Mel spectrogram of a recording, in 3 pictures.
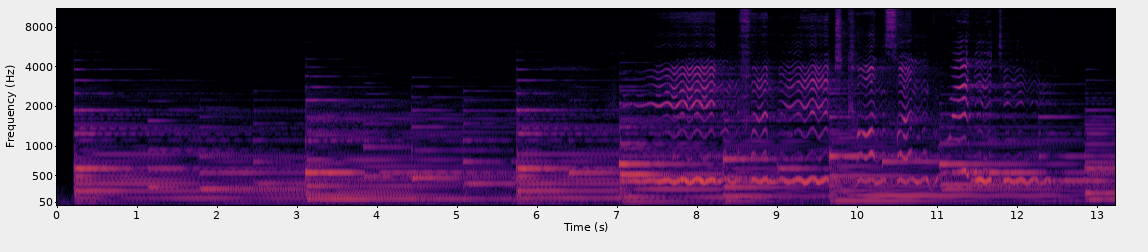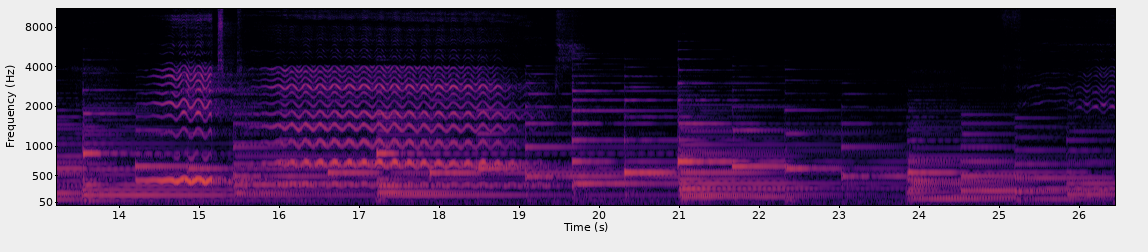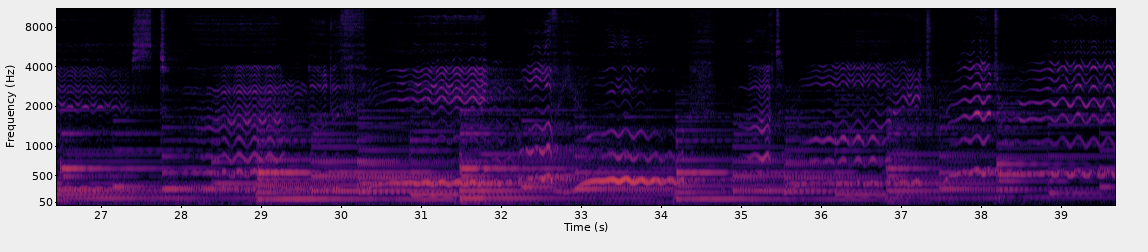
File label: piano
